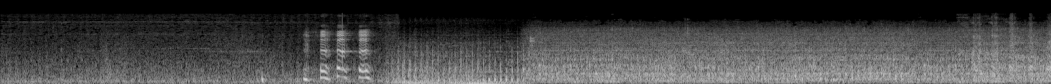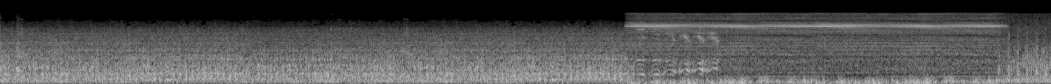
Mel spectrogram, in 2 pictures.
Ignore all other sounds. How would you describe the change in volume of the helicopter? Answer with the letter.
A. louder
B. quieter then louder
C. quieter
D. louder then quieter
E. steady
A.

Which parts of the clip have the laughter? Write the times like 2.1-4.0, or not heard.
2.6-4.0, 9.6-10.8, 16.9-17.8.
